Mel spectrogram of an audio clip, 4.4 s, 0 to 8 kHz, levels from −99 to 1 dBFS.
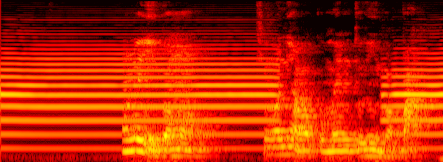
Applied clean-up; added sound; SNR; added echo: none; Wind instrument, woodwind instrument; 0 dB; reverberation time 0.5 s.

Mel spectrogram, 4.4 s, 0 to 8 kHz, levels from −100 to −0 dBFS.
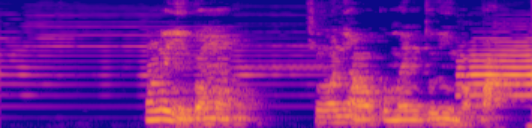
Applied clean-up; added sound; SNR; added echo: classical method WPE with log-MMSE.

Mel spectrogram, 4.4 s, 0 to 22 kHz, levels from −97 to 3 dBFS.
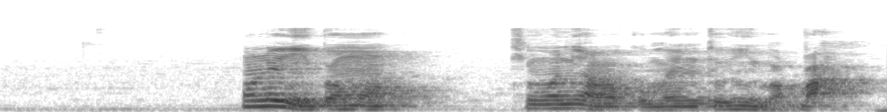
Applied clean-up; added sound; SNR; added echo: none; none; none; none.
